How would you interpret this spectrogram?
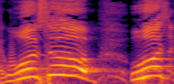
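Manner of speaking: high, loud mock bro challenge; douchebag bros. Comic mimics the guy's boys squaring up, loud douchebag holler. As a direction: holler like a cocky bro itching for a fight. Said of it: "'Cause they're douchebags".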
